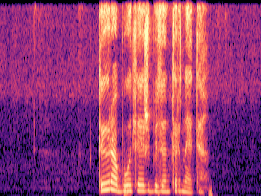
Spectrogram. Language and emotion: Russian, neutral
